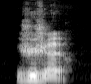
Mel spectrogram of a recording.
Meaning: judgmental
- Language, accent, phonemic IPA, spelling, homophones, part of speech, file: French, France, /ʒy.ʒœʁ/, jugeur, jugeurs, adjective, LL-Q150 (fra)-jugeur.wav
